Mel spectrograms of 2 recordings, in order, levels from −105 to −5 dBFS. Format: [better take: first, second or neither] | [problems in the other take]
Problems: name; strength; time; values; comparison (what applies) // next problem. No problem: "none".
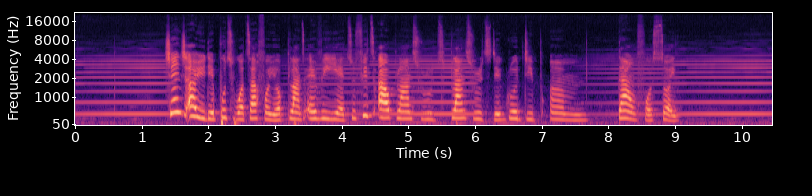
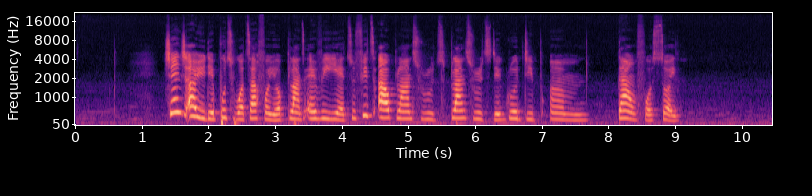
second | background sound (Bowed string instrument); 17 dB below the speech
